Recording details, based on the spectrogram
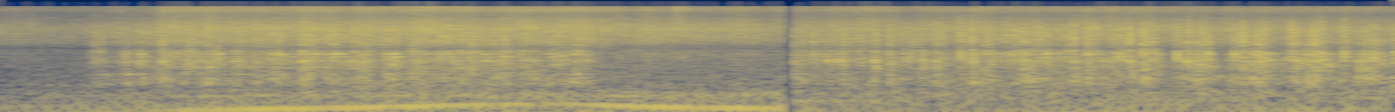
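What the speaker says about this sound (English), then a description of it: "Oh, that's a mean sear." A steak searing in a hot pan makes a loud, continuous hiss and crackle that fills the whole stretch, broken by one brief dropout.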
